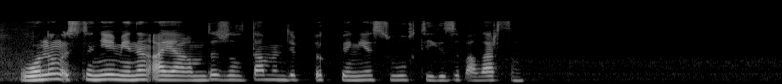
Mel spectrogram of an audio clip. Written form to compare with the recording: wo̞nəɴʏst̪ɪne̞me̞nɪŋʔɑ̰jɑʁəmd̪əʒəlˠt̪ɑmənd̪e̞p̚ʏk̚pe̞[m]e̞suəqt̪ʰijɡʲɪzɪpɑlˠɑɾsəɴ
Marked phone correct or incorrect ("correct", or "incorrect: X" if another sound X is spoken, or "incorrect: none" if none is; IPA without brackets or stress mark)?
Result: incorrect: ŋ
